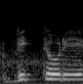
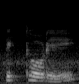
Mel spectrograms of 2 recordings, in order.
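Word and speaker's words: victory: 베이스먼트, 베드 이런 식으로 쉬운데 이제 빅토리 할 때 하는 V 발음은 틀릴 때가 많아요. 빅토리 해야 되는데 빅토리 그 다음에 비타민 해야 되는데 비타민 이렇게 말하는 경우가 많죠.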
